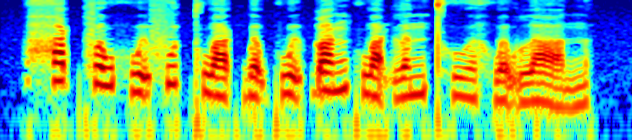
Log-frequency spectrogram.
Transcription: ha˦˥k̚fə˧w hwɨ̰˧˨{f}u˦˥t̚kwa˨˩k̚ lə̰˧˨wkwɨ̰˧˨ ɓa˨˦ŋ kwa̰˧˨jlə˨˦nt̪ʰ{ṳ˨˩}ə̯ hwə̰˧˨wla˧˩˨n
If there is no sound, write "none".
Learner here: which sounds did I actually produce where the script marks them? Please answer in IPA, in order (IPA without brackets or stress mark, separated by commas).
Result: f, ṳ˨˩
